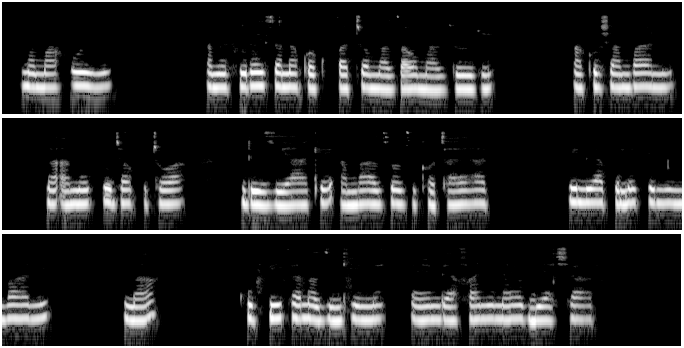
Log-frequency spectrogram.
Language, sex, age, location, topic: Swahili, female, 36-49, Kisumu, agriculture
